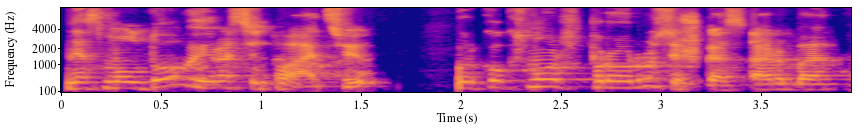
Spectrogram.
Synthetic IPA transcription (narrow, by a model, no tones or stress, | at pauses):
nʲɛsmolˠd̪oːʋʊiːɾɐsʲɪt̪ʊɑːt̪sʲɪju | kʊrkoːksnoːrspɾoːɾʊsʲɪʃkɐsɐrbɐ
